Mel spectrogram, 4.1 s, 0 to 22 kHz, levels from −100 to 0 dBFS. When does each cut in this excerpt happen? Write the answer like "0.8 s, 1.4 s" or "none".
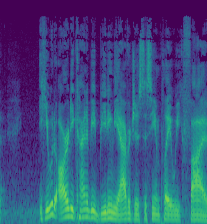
none

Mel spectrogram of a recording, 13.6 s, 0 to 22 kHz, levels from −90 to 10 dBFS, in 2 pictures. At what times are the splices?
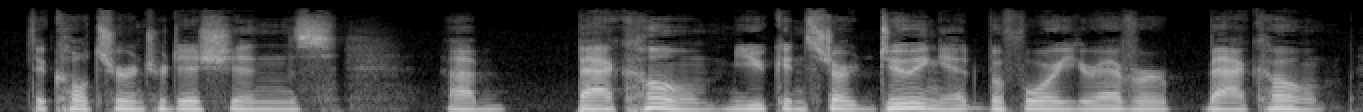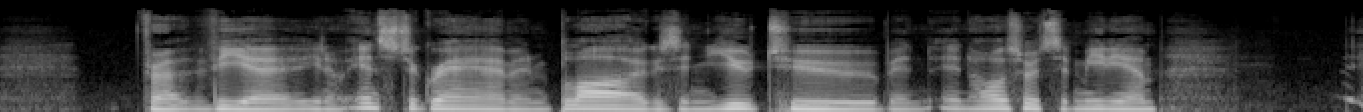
none

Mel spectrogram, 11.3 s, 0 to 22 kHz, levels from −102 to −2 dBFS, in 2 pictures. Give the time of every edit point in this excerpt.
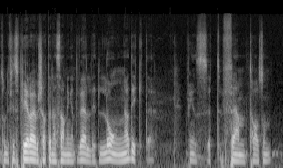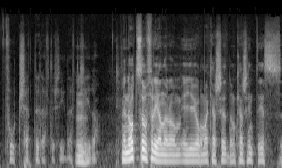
1.5 s, 6.5 s, 9.7 s

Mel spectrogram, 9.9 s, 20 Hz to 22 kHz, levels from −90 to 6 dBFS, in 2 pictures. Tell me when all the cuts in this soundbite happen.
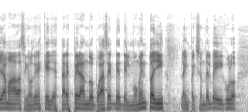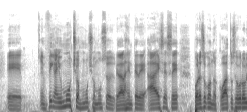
7.3 s

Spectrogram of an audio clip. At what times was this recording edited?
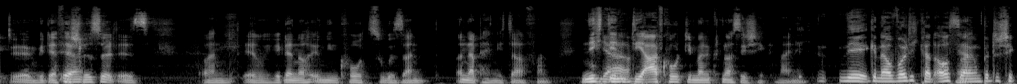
2.8 s, 6.6 s

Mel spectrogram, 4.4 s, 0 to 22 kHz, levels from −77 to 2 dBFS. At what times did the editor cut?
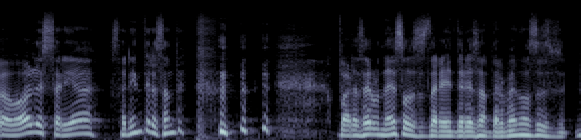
none

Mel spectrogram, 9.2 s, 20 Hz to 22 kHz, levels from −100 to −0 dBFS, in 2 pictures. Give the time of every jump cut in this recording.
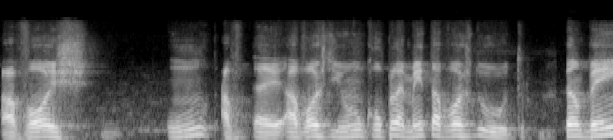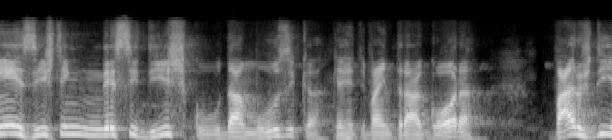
1.6 s, 4.2 s

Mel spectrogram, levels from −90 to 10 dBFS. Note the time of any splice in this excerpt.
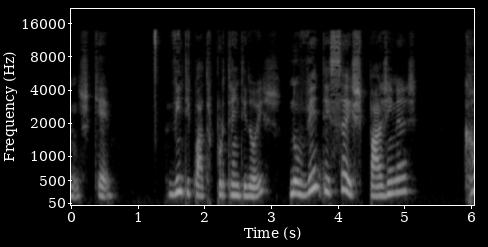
3.2 s

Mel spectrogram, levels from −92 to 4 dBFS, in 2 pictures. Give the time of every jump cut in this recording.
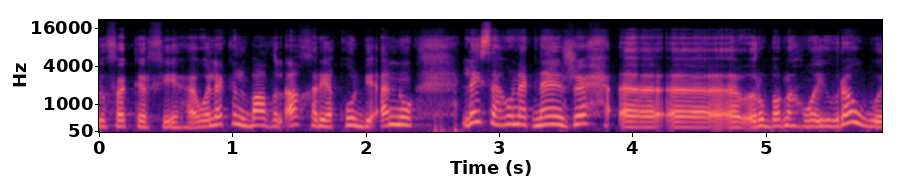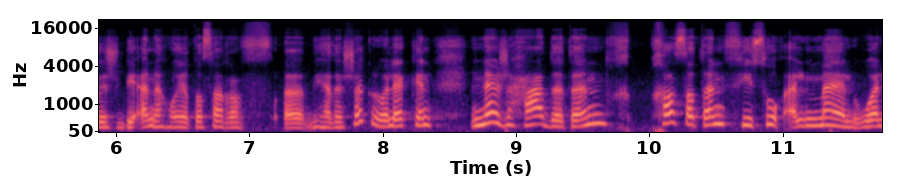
3.2 s

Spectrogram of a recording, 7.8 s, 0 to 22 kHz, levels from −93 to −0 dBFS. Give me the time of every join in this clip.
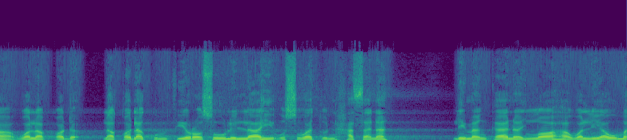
1.7 s, 6.6 s

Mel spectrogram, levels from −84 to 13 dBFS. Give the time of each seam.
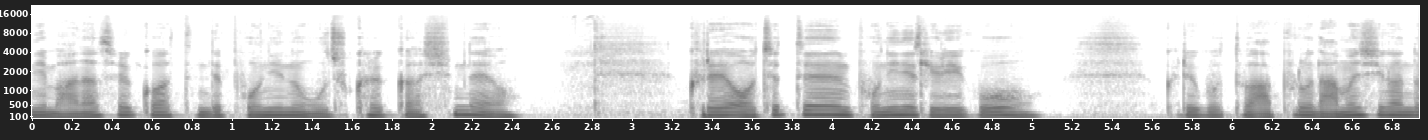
4.4 s

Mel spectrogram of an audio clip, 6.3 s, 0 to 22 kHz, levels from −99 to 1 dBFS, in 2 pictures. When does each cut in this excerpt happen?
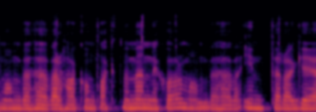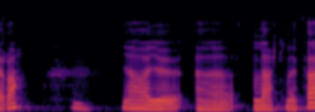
none

